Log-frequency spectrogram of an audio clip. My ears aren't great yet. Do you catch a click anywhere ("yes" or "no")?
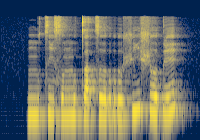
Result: no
